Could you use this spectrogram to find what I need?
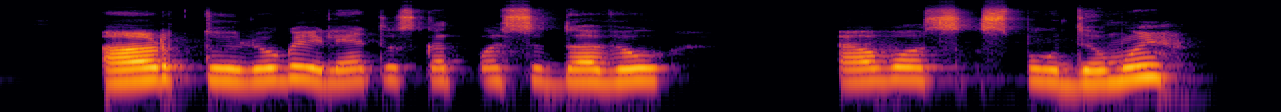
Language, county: Lithuanian, Šiauliai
